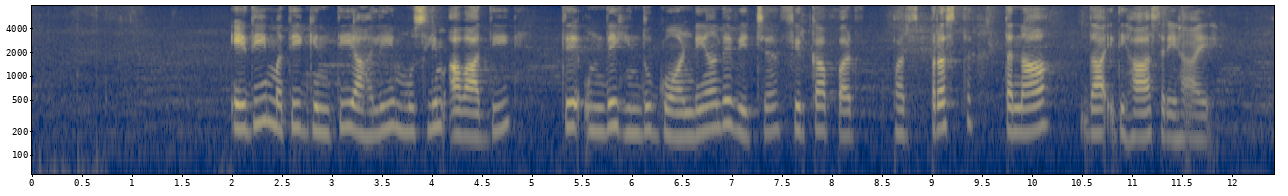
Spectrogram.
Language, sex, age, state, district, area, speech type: Dogri, female, 30-45, Jammu and Kashmir, Kathua, rural, read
